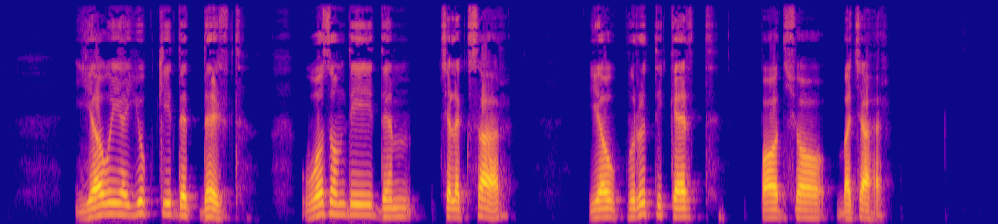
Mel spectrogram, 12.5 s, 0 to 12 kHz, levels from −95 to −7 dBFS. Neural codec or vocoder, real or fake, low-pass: none; real; 10.8 kHz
